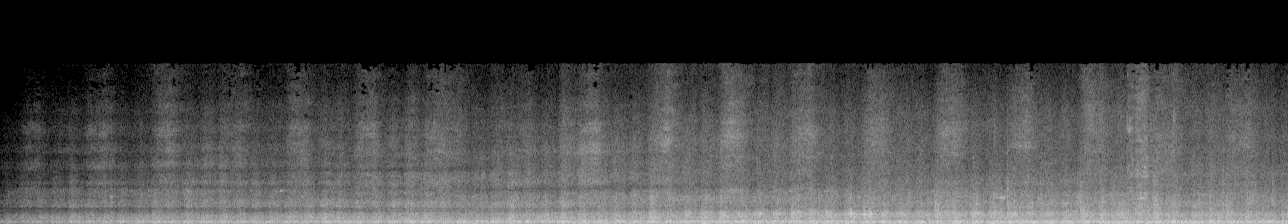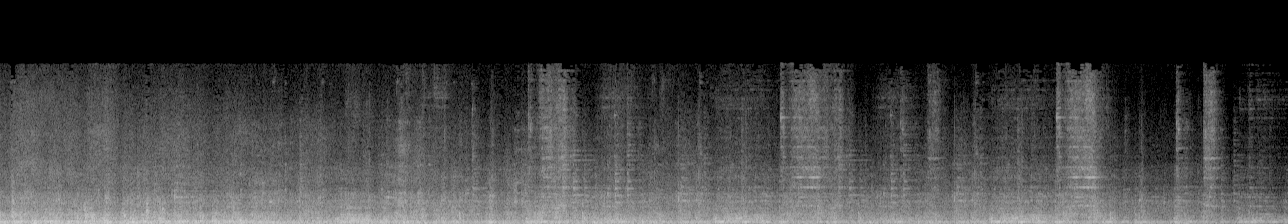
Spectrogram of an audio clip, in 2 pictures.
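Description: A train rolling by: a steady rumble that swells over the first several seconds and slowly fades, with rhythmic clicks of wheels over rail joints in the later part.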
